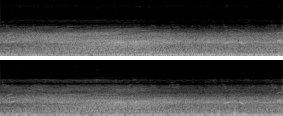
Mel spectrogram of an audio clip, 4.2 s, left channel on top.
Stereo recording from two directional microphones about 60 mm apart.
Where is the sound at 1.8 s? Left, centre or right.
Right.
